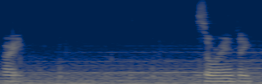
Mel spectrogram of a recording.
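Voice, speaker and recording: A man's voice: mid-range voice, monotone, measured pace, loud music behind the voice. A man making casual comments while playing a video game. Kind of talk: casual let's-play chat.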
